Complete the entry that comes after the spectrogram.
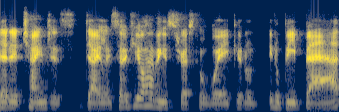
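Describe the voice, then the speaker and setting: Someone with an Australian accent talks at a fairly quick pace against a quiet background. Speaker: breathwork workshop facilitator. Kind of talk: online workshop discussion. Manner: fast.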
